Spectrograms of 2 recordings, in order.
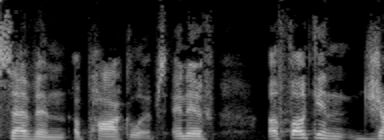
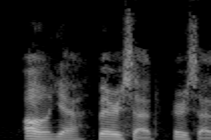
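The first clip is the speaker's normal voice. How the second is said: put-on dismissive, deflecting tone, quieter; 2 semitones lower, 7 dB quieter than usual. Retelling Loki's reply to Mobius: imitating Loki deflecting. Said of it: "deflect it and just, and ignore the reality".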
